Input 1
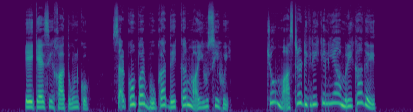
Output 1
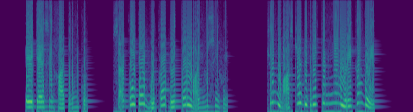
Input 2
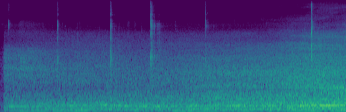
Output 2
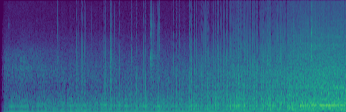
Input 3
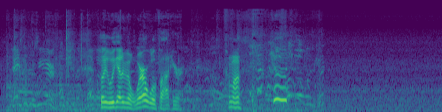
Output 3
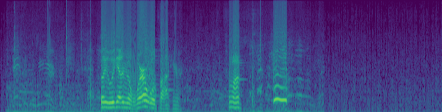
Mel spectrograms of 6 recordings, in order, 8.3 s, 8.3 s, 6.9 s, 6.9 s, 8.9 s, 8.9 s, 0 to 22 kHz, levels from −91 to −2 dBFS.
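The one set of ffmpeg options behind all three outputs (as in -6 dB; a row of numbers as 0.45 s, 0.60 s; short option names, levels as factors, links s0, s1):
-af "acrusher=bits=6:dc=4:mix=0:aa=0.000001,bandreject=f=198.7:t=h:w=4,bandreject=f=397.4:t=h:w=4,bandreject=f=596.1:t=h:w=4,bandreject=f=794.8:t=h:w=4,bandreject=f=993.5:t=h:w=4,bandreject=f=1192.2:t=h:w=4,bandreject=f=1390.9:t=h:w=4,bandreject=f=1589.6:t=h:w=4,bandreject=f=1788.3:t=h:w=4,bandreject=f=1987:t=h:w=4,bandreject=f=2185.7:t=h:w=4,bandreject=f=2384.4:t=h:w=4,bandreject=f=2583.1:t=h:w=4,bandreject=f=2781.8:t=h:w=4,bandreject=f=2980.5:t=h:w=4,bandreject=f=3179.2:t=h:w=4,bandreject=f=3377.9:t=h:w=4,bandreject=f=3576.6:t=h:w=4,bandreject=f=3775.3:t=h:w=4,bandreject=f=3974:t=h:w=4,bandreject=f=4172.7:t=h:w=4,bandreject=f=4371.4:t=h:w=4,bandreject=f=4570.1:t=h:w=4,bandreject=f=4768.8:t=h:w=4,bandreject=f=4967.5:t=h:w=4,bandreject=f=5166.2:t=h:w=4,bandreject=f=5364.9:t=h:w=4"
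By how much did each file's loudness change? +0.5 LU, +1.0 LU, +1.5 LU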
